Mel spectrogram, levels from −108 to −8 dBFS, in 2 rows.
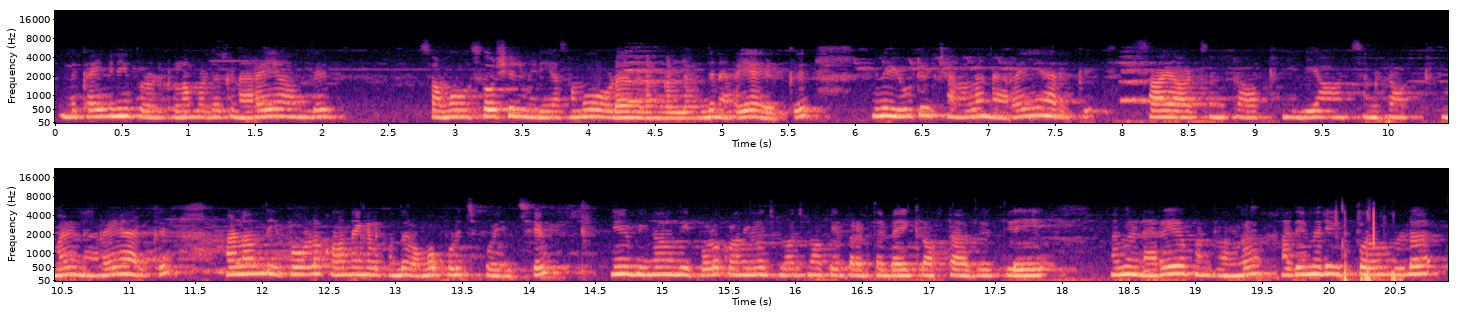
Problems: constant background noise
